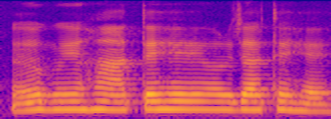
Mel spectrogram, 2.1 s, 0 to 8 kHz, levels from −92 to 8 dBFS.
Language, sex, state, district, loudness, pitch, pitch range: Hindi, male, Jharkhand, Jamtara, -17 LUFS, 160 Hz, 155-165 Hz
